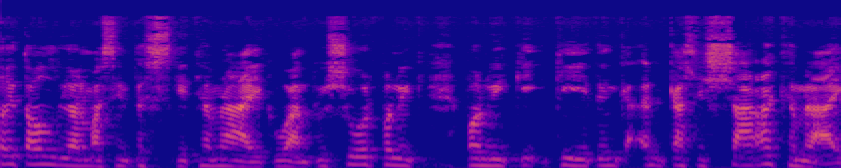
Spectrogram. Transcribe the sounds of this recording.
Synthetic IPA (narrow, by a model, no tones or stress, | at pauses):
lˠedɔlˠjɔnmasɨndəskikʰəmraːɨɡuandwiʃuːrbɔnib̥ɔnuiɡ̥iːdənənɡ̥aɬiʃaɾakʰəmra̰ːɨ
